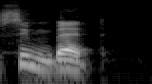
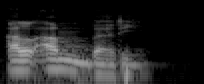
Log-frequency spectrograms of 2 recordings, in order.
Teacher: Seluruh orang Arab sepakat nun ketemu ba pasti berubah jadi mim.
